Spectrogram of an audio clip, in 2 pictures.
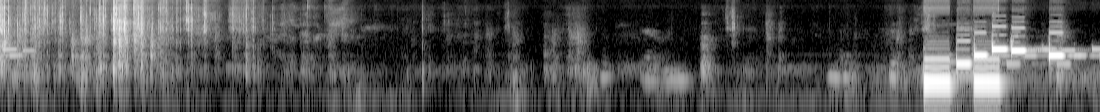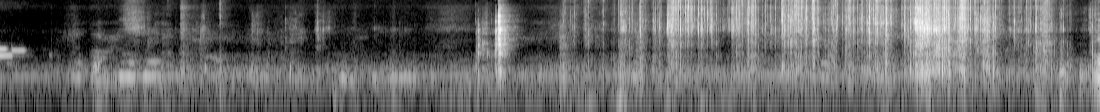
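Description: Foil trading-card booster pack wrappers crinkling as they are handled and torn open: once at the start, and again for the last five seconds. In between it is mostly quiet, with a short snatch of music about nine seconds in and a single click a few seconds later.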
